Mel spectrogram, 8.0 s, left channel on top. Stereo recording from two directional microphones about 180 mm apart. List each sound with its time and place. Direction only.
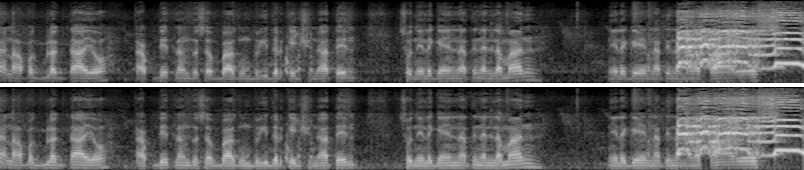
0.0 s a man's voice: 5° left (ahead or behind)
6.7 s crowing: 20° right (ahead or behind)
